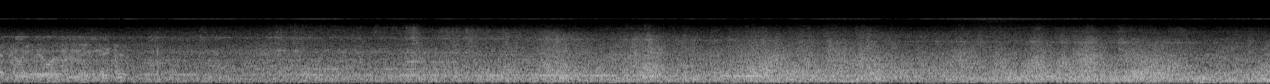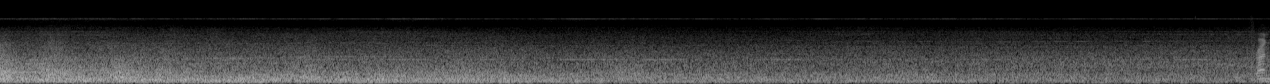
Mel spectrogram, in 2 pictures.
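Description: A Frontier airliner takes off from Raleigh-Durham International and turns away, its broad jet engine roar sustained and loud for most of the pass before slowly easing as it recedes.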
